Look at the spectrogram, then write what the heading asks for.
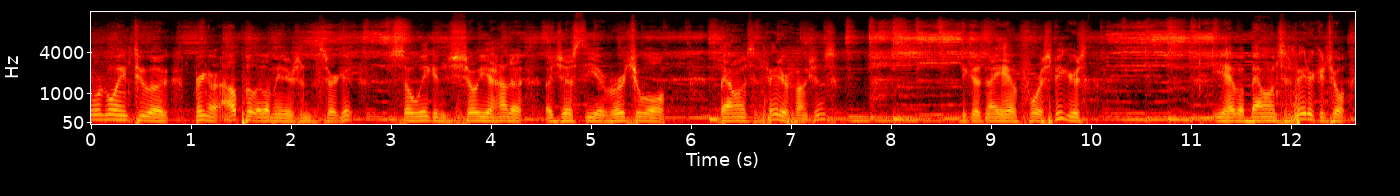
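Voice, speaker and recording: A man giving a casual, folksy, step-by-step demonstration as a radio repair technician, explaining things off the cuff. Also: medium pitch. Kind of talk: casual unscripted product demonstration. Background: radio audio playing behind the voice.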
